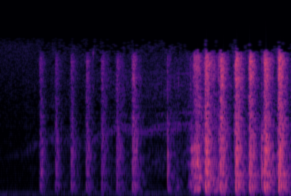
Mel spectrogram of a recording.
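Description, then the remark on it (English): A knock at a door one night in the middle of a rainstorm: a rapid run of sharp knocks, about ten evenly spaced raps, then a louder, more insistent burst of pounding that keeps going to the end. No voices are heard. “Then one night, right in the middle of a rainstorm, there came a knock at the door.”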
